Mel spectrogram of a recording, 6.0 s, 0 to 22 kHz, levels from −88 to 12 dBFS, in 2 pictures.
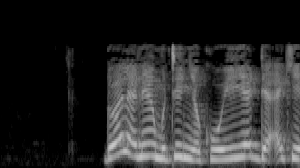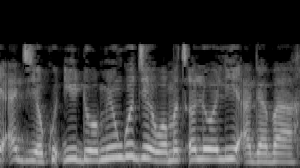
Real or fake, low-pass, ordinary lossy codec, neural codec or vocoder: real; 7.2 kHz; MP3, 32 kbps; none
